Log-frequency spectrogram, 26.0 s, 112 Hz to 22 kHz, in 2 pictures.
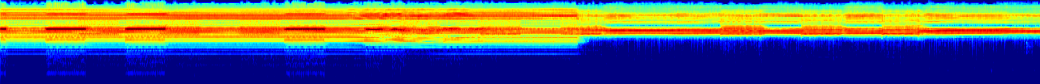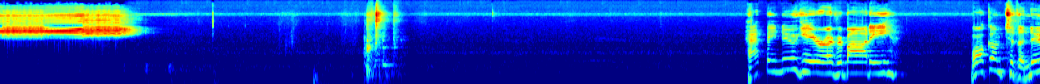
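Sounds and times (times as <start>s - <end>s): fire alarms pulsing: 0.0s - 15.0s
thump and knock: 16.9s - 18.1s.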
